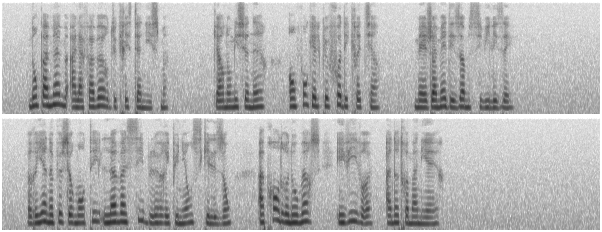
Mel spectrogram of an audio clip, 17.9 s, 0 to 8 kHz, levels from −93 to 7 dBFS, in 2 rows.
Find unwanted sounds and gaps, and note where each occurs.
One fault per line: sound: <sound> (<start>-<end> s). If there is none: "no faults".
no faults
